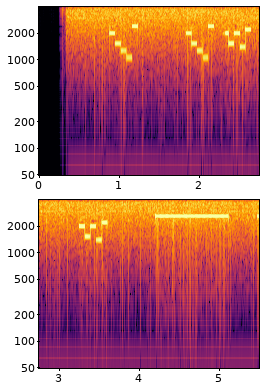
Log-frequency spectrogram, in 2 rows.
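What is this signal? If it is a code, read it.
Five-tone selective call (ZVEI), heard as quick runs of five tones, tones of about 70 ms. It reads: 85310 85310 85849 85849
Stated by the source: ZVEI five-tone selective call 85849, received by SDR.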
